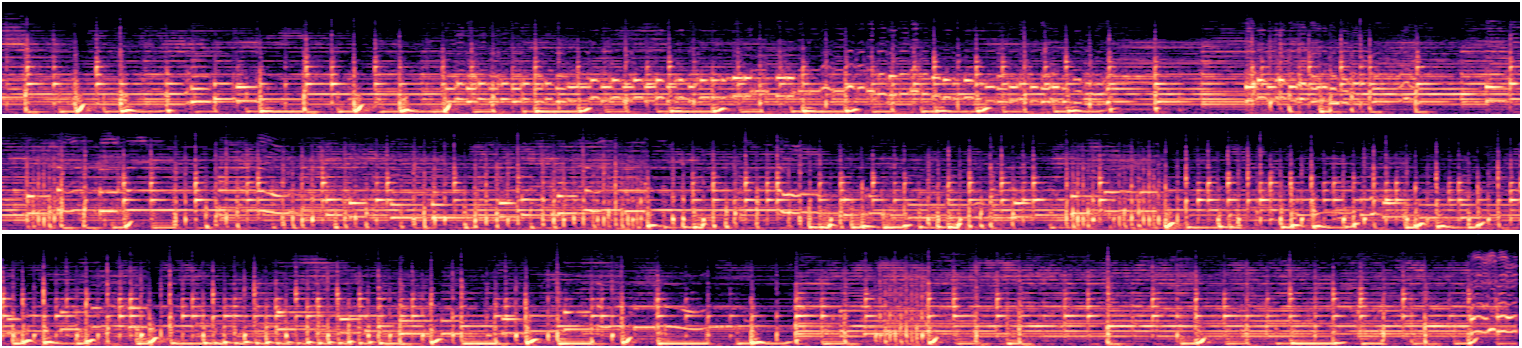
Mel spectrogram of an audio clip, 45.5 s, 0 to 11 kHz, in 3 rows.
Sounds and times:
Sitar: 0.0 - 45.5.

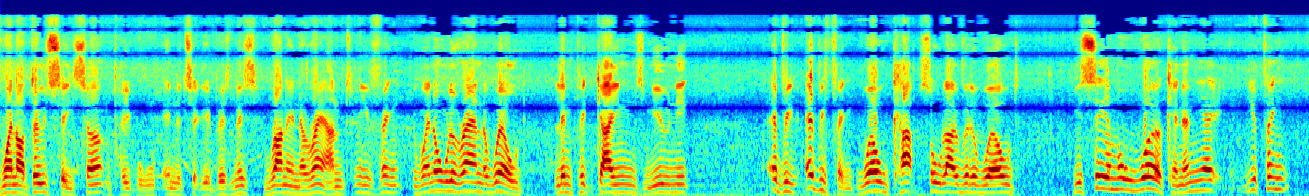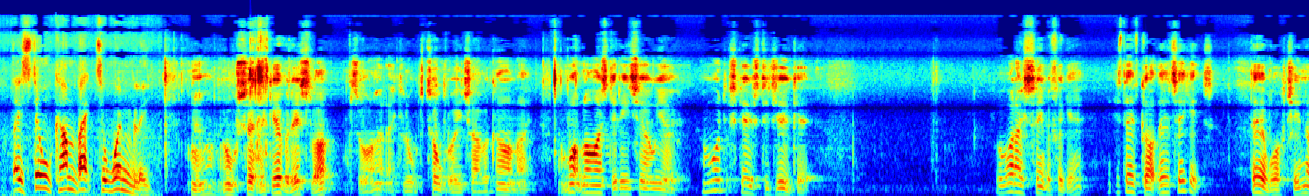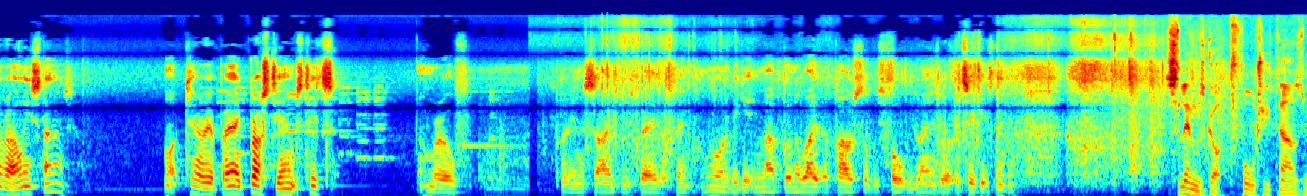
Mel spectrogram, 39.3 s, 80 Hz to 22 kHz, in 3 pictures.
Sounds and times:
Speech: 0.0 - 6.9, 7.7 - 10.2, 10.8 - 21.3, 23.0 - 27.0, 31.8 - 36.4, 37.8 - 39.2.

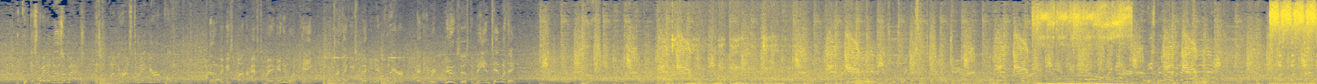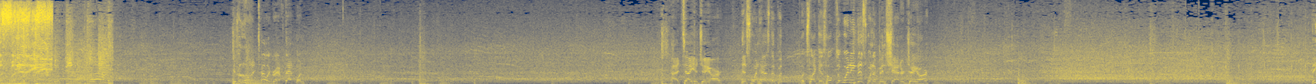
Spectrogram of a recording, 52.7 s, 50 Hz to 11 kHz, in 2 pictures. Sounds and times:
Speech: 0.5 - 10.3, 16.9 - 24.3, 31.0 - 32.4, 39.8 - 44.9
Music: 10.8 - 29.2.

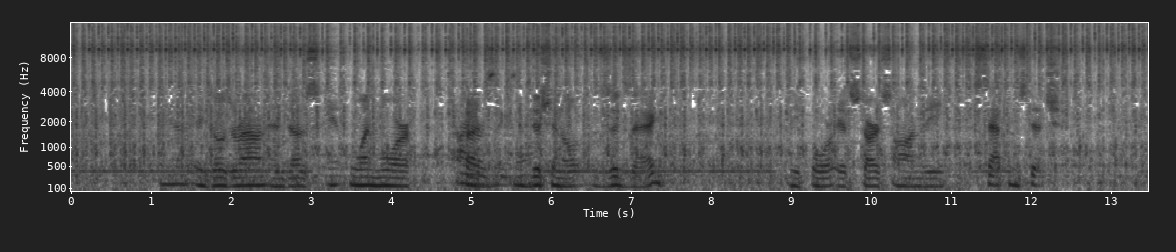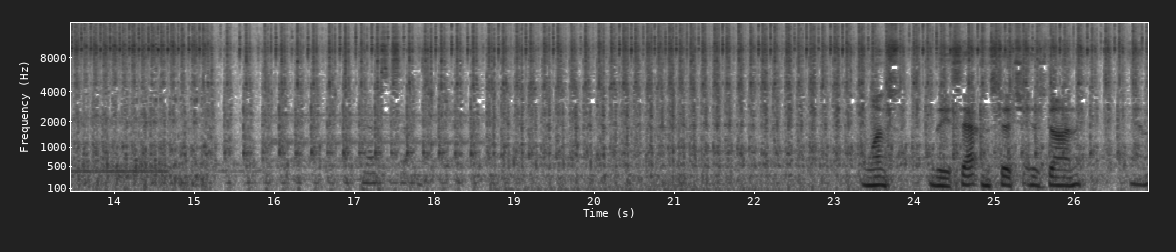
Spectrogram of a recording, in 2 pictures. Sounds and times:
Inside, small room: 0.0 - 16.4
Sewing machine: 0.0 - 26.9
Speech: 1.1 - 7.4, 9.0 - 12.4, 17.1 - 17.9, 23.3 - 26.1, 26.7 - 26.9.

